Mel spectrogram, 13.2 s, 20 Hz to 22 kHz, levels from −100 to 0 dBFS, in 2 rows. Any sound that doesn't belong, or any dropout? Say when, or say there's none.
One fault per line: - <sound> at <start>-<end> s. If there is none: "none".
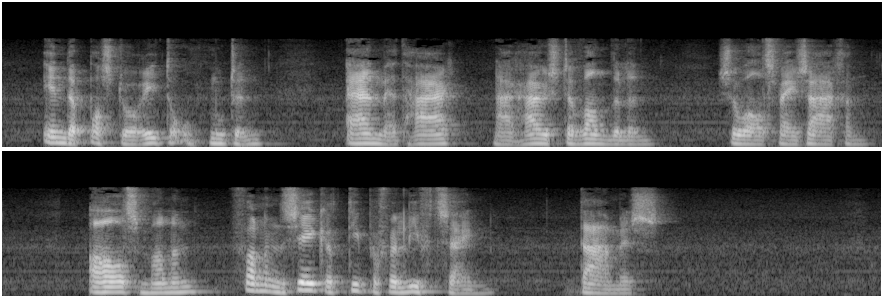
none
